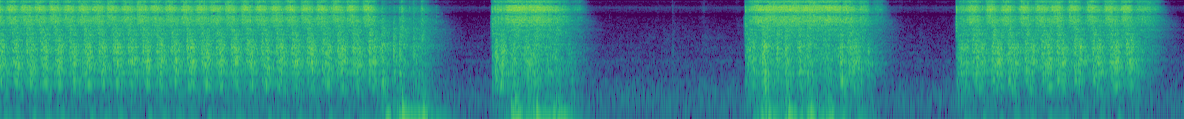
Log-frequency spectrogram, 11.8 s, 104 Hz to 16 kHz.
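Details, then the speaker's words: 1984 Honda CBX750 after engine repair and refit, hot start on booster pack: catches and runs with a crisp even beat through several throttle bursts, no knocking or misfire; healthy. "this is a hot start very happy she's running quite [Music] nicely not too bad not too bad"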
